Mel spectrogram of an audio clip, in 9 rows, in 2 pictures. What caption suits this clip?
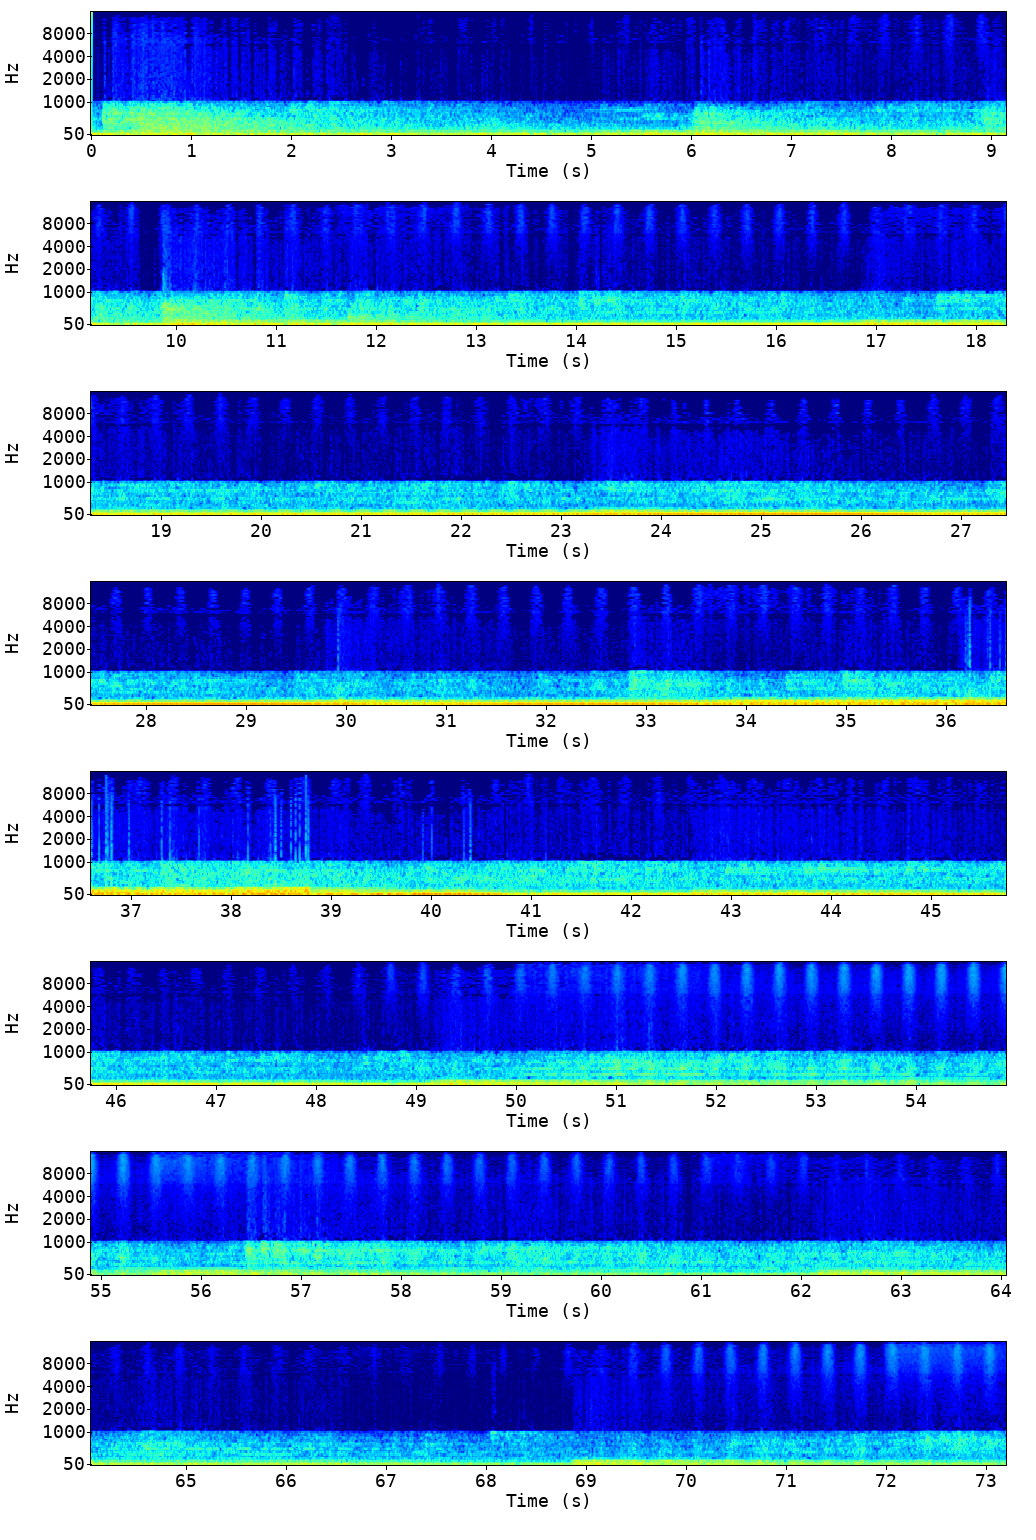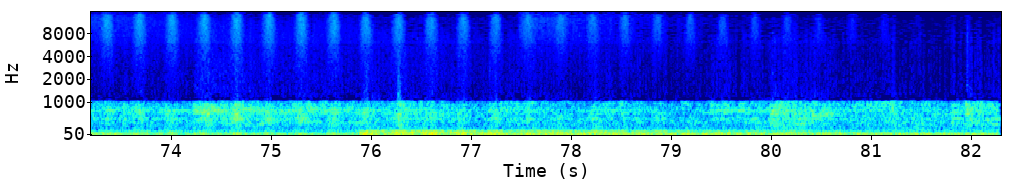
Ambient level / location sound 3
Level sound, ambient.
horror, experimental, sinister, Gothic, disgusting, suspense, pad, fear, background, stalker, anxious, dying, background-sound, loading, ambiance, light, nature, soundscape, scary, creepy, location, drone, evolving, ambient, haunted, level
